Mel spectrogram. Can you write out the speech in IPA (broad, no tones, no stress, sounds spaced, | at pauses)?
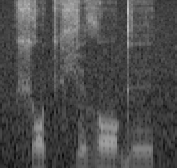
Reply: ʃ ɔ t͡ʃ ç e ð ɔ ɡ e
